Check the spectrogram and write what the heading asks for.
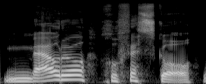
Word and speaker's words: Mauro Refosco: Mauro Refosco.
